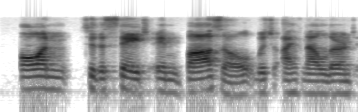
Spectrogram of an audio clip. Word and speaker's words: Basel: she brings that on to the stage in Basel which I have now learned is the way to pronounce the city it is if she brings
